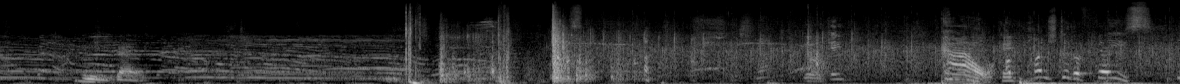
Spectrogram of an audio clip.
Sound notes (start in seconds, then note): 0.3 audience boos; 4.0 punch thuds; 5.8 audience claps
